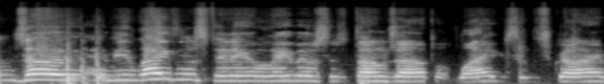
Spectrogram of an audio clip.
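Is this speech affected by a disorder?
Yes: cerebral palsy.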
